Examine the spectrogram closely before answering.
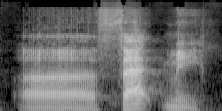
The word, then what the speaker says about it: Fatme: Fatme. This is M-E. Yeah, you can spell it different ways.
